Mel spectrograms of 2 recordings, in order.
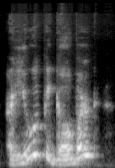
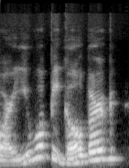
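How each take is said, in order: First: High, mocking rise on Whoopi; sarcastic. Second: Said in the usual way. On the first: Comic recalls sarcastically greeting Whoopi at a bar, mocking high lilt. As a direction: ask it as if it's obviously a dumb question. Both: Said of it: "Sarcastically, like".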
